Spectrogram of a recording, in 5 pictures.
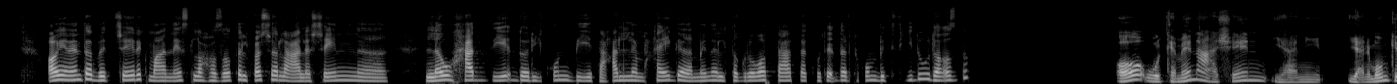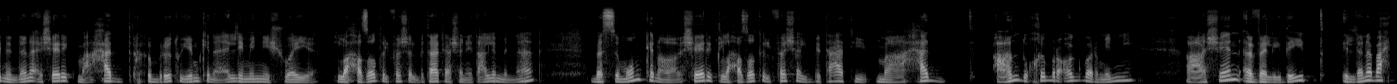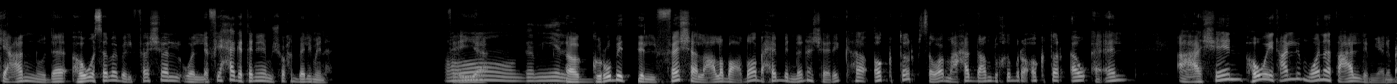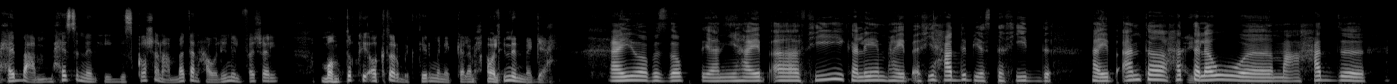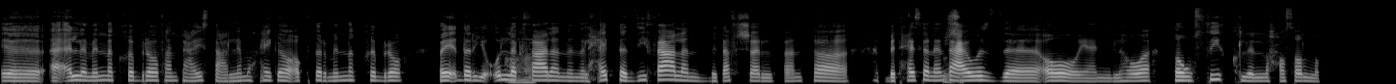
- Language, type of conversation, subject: Arabic, podcast, بتشارك فشلك مع الناس؟ ليه أو ليه لأ؟
- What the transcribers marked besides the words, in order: in English: "أvalidate"; in English: "الdiscussion"; laughing while speaking: "حوالين النجاح"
